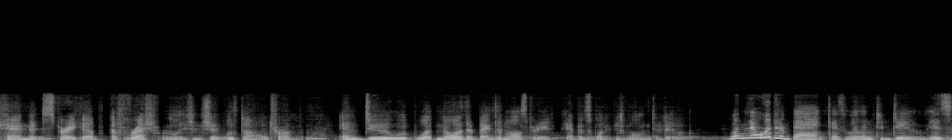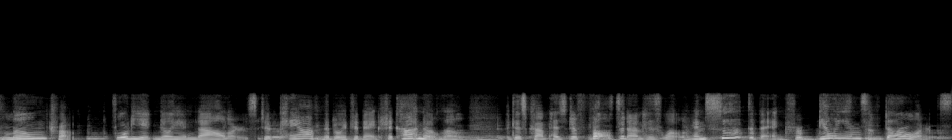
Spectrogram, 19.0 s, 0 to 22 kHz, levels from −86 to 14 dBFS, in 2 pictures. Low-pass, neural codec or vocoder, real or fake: 7.2 kHz; codec, 24 kHz, 1 kbps, SNAC; fake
